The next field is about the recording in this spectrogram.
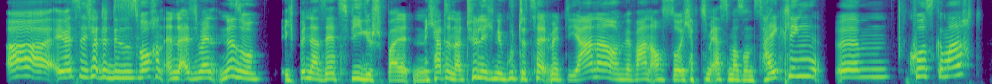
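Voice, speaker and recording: A woman's voice: a little high, fairly quick, few pauses. A woman from the Rhineland with a Rhineland German accent, chatting casually as a podcast co-host and acting out her own quotes as she tells stories. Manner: animated storyteller, acts out her own quotes. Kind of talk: casual chat.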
